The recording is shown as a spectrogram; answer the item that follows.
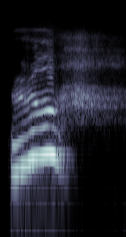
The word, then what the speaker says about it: ruha: So they pronounced it for me beautifully, ruha. Ruha. And doesn't that sound like breath, spirit, wind?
